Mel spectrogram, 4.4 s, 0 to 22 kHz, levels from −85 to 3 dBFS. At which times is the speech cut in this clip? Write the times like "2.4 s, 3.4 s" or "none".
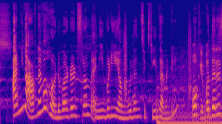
none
